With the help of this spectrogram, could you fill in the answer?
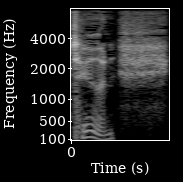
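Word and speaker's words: Thon: Hotel it's spelled t h n but it's pronounced tune and it's a beautiful property uh very very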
